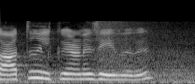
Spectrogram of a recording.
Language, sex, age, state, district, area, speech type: Malayalam, female, 18-30, Kerala, Kasaragod, urban, spontaneous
